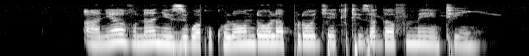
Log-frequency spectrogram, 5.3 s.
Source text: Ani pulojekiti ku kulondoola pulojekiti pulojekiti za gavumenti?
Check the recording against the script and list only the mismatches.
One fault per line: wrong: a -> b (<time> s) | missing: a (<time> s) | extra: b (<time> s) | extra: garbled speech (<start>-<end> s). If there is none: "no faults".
wrong: pulojekiti -> avunaanyizibwa (1.2 s)
missing: pulojekiti (3.6 s)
